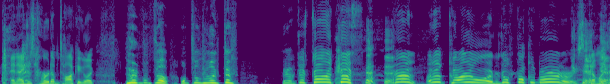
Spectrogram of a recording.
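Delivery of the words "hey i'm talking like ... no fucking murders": odd, very high-pitched, loud squeaking voice. Retelling how a man in a mask sounded talking, weird masked-man voice. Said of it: "why does he sound weird?".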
